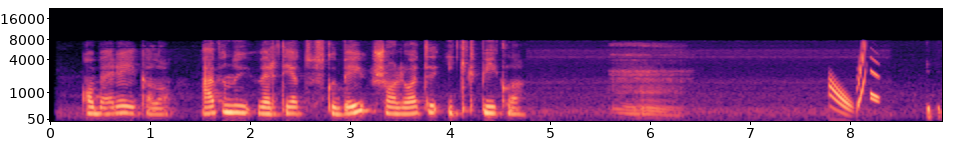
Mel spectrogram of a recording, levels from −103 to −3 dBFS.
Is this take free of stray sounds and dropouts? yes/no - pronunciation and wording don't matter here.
no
